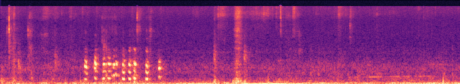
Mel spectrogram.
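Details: Backyard hens chatter softly while their owner sits in the pen: a quick run of short, tonal clucks in the middle, then quieter scattered notes over a steady low rumble.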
